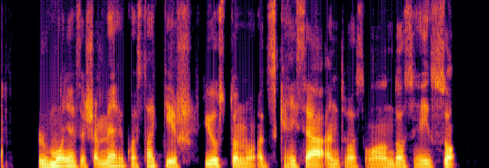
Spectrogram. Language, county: Lithuanian, Utena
